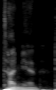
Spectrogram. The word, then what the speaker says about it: Tonyan: Kittle, Jonnu Smith, Mark Andrews, and then Robert Tonyan. – It's Tonyan.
